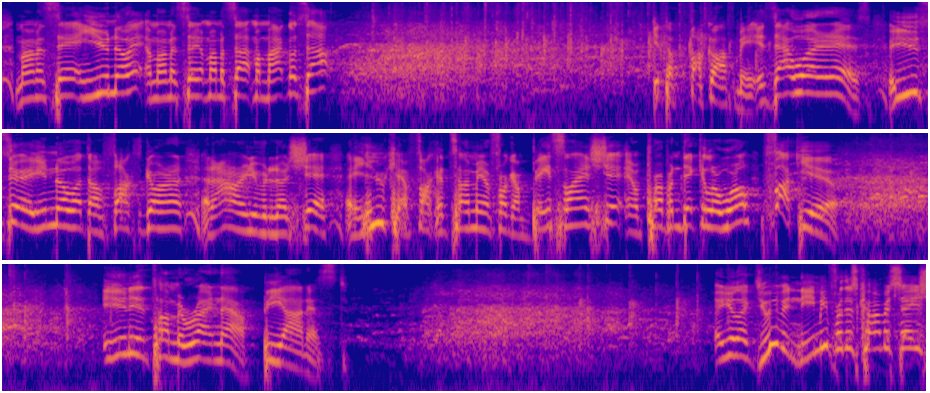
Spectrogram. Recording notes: brings his silly observations to the 2011 Just for Laughs Festival in Montreal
